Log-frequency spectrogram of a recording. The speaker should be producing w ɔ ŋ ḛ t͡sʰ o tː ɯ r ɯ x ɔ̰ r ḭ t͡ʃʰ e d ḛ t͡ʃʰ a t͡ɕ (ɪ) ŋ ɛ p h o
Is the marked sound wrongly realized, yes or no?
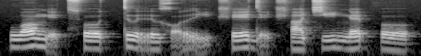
yes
